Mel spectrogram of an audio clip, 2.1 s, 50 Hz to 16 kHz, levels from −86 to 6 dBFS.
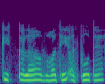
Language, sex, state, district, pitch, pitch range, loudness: Hindi, female, Bihar, Jahanabad, 230 Hz, 220-235 Hz, -18 LUFS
